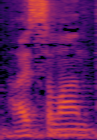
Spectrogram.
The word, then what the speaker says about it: Isilon: But thanks to our sponsors, IX Systems, Usenix, NetApp, Google, the FreeBSD Foundation, Isilon Systems, is that how you pronounce that? – Isilon, thank you.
